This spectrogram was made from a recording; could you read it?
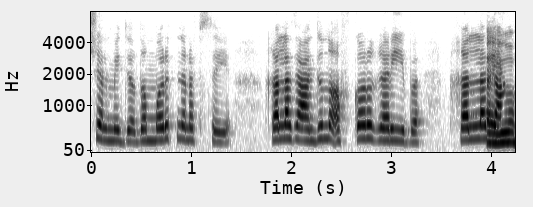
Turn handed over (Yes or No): No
